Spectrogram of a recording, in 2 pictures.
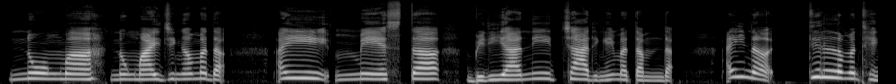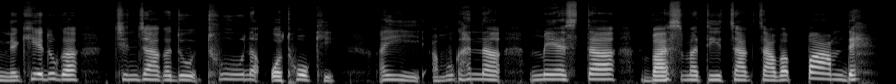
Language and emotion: Manipuri, disgusted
